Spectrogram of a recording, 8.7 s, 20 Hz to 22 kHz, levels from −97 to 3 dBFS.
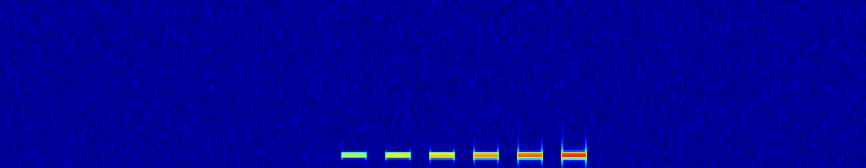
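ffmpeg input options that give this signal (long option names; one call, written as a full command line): ffmpeg -f lavfi -i "aevalsrc='pow(10,(-38+6*floor(t/0.44))/20)*sin(2*PI*1800*t)*clip(min(mod(t,0.44),0.24-mod(t,0.44))/0.005,0,1)':duration=2.64:sample_rate=44100" out.wav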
